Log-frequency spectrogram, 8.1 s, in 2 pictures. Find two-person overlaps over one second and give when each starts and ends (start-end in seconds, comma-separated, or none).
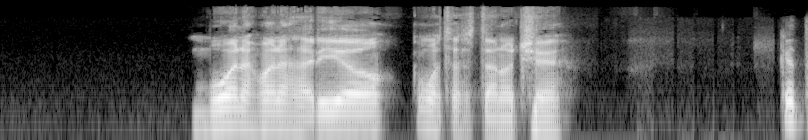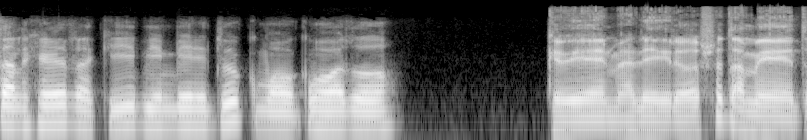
none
